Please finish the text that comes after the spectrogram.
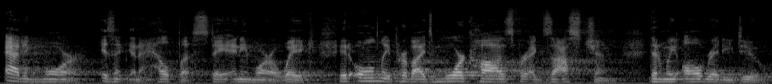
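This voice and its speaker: An American man preaching a sermon as a pastor, earnest and emphatic, with phrases that often trail off softly. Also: mid-range voice, normal speed. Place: large indoor church during worship. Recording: echoey church hall with long reverb.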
